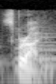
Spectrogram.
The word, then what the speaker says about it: Sparagna: He says it's like lasagna, but okay. Phil Sparagna.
